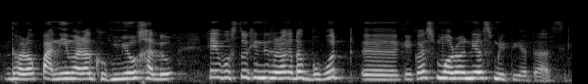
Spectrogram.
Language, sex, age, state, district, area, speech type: Assamese, female, 30-45, Assam, Nalbari, rural, spontaneous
